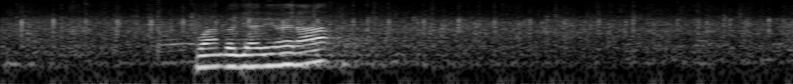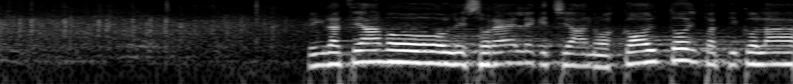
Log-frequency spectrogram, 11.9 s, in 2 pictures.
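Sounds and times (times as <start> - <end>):
applause: 0.0 - 8.9
speech: 1.5 - 2.7, 8.2 - 11.8.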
